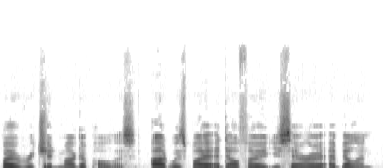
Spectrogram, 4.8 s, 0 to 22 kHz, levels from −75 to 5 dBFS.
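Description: Nothing in this short bit of speech stands out as a technical problem.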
